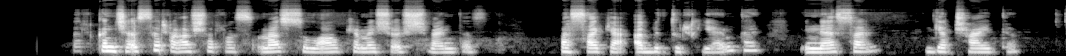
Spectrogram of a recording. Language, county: Lithuanian, Vilnius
